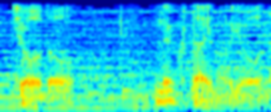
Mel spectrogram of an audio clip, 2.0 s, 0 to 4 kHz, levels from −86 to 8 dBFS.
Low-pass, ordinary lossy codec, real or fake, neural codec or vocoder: 3.6 kHz; none; real; none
